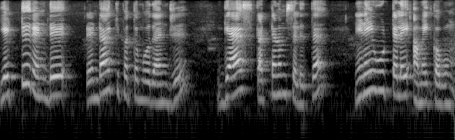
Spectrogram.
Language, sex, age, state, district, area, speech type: Tamil, female, 60+, Tamil Nadu, Nagapattinam, urban, read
